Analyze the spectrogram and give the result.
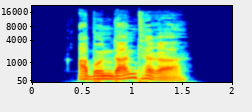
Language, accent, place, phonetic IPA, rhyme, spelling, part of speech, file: German, Germany, Berlin, [abʊnˈdantəʁɐ], -antəʁɐ, abundanterer, adjective, De-abundanterer.ogg
- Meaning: inflection of abundant: 1. strong/mixed nominative masculine singular comparative degree 2. strong genitive/dative feminine singular comparative degree 3. strong genitive plural comparative degree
